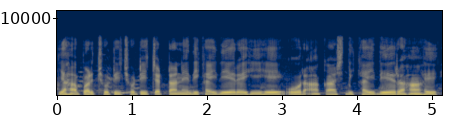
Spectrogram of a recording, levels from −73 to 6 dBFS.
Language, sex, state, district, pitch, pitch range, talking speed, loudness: Hindi, male, Uttar Pradesh, Lalitpur, 140 Hz, 135-140 Hz, 175 wpm, -16 LUFS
